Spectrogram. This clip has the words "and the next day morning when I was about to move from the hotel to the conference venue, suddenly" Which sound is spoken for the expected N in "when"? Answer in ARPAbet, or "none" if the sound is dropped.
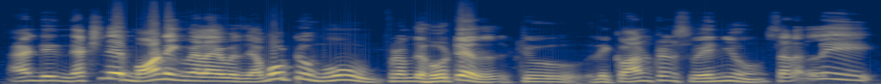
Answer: L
